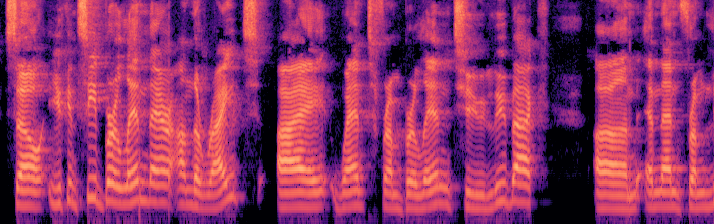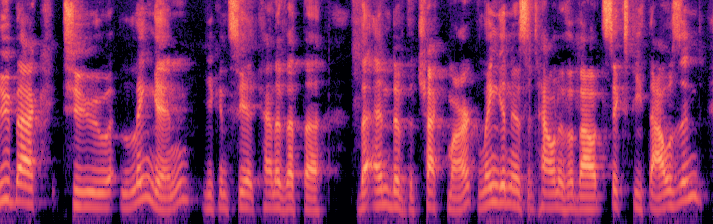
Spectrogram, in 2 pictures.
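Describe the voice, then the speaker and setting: A man's voice: a little high, measured pace. A man, a pastor, talking casually through a slide presentation at a church forum, with frequent ums and uhs. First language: English. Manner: relaxed, many ums, talks through slides.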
